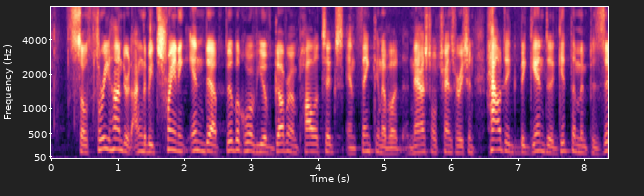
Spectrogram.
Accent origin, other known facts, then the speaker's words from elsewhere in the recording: Charlottesville, Virginia, United States; I'll come back in a minute to talk about Charlottesville, my hometown.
